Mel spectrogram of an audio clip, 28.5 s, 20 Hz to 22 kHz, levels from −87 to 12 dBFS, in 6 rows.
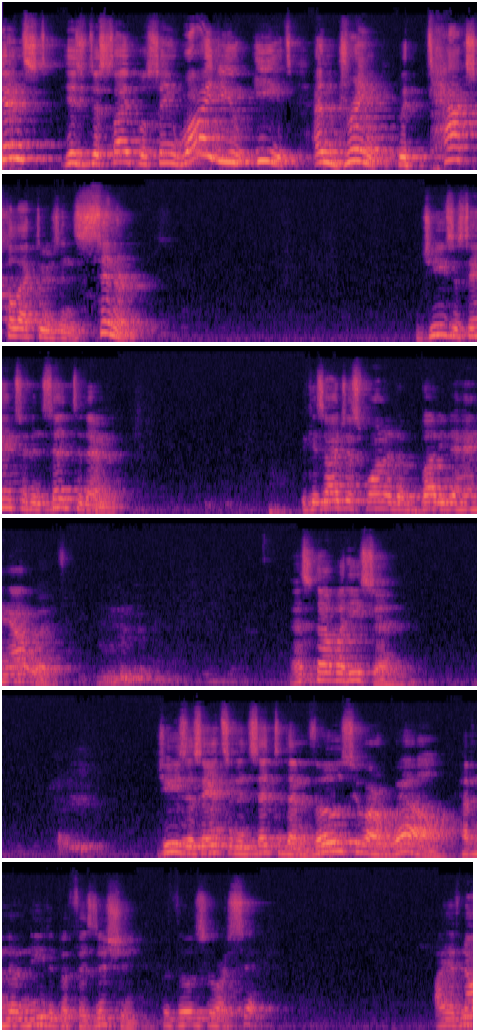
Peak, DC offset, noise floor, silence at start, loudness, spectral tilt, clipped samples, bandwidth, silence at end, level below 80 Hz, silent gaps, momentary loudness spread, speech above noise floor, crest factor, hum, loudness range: -6 dBFS; under 0.1%; -55 dBFS; 0 s; -21 LUFS; -3.5 dB/octave; under 0.1%; 19 kHz; 0 s; -60 dBFS; none; 18 LU; 34 dB; 18 dB; none; 9 LU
